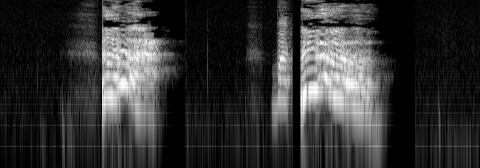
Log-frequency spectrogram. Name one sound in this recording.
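A man exclaims loudly in short, exaggerated bursts.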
